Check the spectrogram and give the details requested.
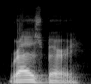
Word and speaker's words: raspberry: Secondly, the P is silent in the following words: core, coup, cupboard, raspberry, receipt, pseudonym, psalm. Silent B words.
